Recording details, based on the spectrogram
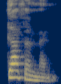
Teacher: L'accent tombe sur la première syllabe, ga, ensuite c'est le son f, et enfin ment. Je vous ai mis le N, mais finalement on l'entend pas vraiment.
